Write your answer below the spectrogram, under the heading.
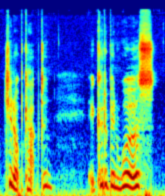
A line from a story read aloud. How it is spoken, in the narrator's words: Kolon stretched uneasily and said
